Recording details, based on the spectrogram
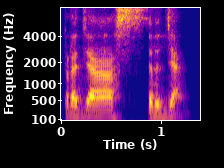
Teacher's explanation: ఆ విసర్గని ఆ సృజాలో కలిసిపోతుంది అన్నమాట కలిసిపోయి ఒక సకారాన్ని ఎక్స్ట్రా తెచ్చుకుంటుంది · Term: దంతియ సకారాన్ని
